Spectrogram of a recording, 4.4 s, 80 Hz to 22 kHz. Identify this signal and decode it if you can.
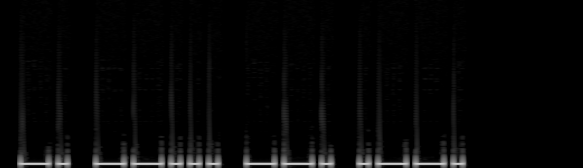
Morse code, heard as a keyed tone, about 17 wpm, 700 Hz. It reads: N7GP
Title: USA Call Signs 17wpm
